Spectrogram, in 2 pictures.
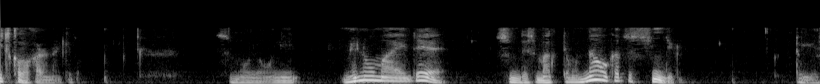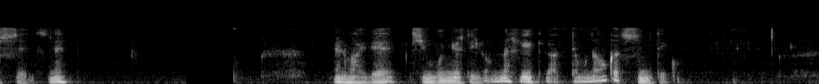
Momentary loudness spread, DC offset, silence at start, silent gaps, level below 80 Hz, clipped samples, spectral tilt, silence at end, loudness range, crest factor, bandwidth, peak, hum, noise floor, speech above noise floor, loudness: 17 LU; under 0.1%; 0 s; 10.10-10.45 s; -36 dBFS; under 0.1%; -11.5 dB/octave; 1.45 s; 12 LU; 20 dB; 5.8 kHz; -2 dBFS; none; -61 dBFS; 42 dB; -20 LUFS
